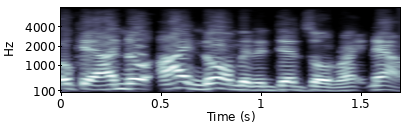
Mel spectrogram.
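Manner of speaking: ordinary talk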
